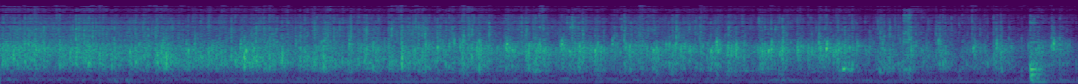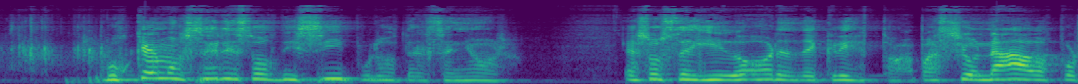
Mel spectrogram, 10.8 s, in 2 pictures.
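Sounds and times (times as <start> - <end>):
audience applause: 0.0 - 6.6
speech: 5.9 - 10.7.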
